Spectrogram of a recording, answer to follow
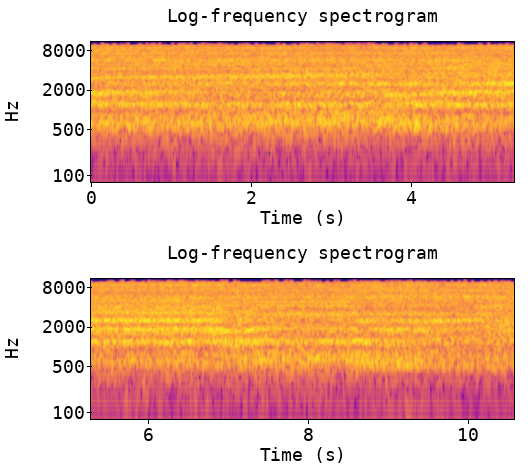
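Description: Handheld hair dryer running steadily on one setting, blowing a puddle of fluid acrylic paint outward into a bloom.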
